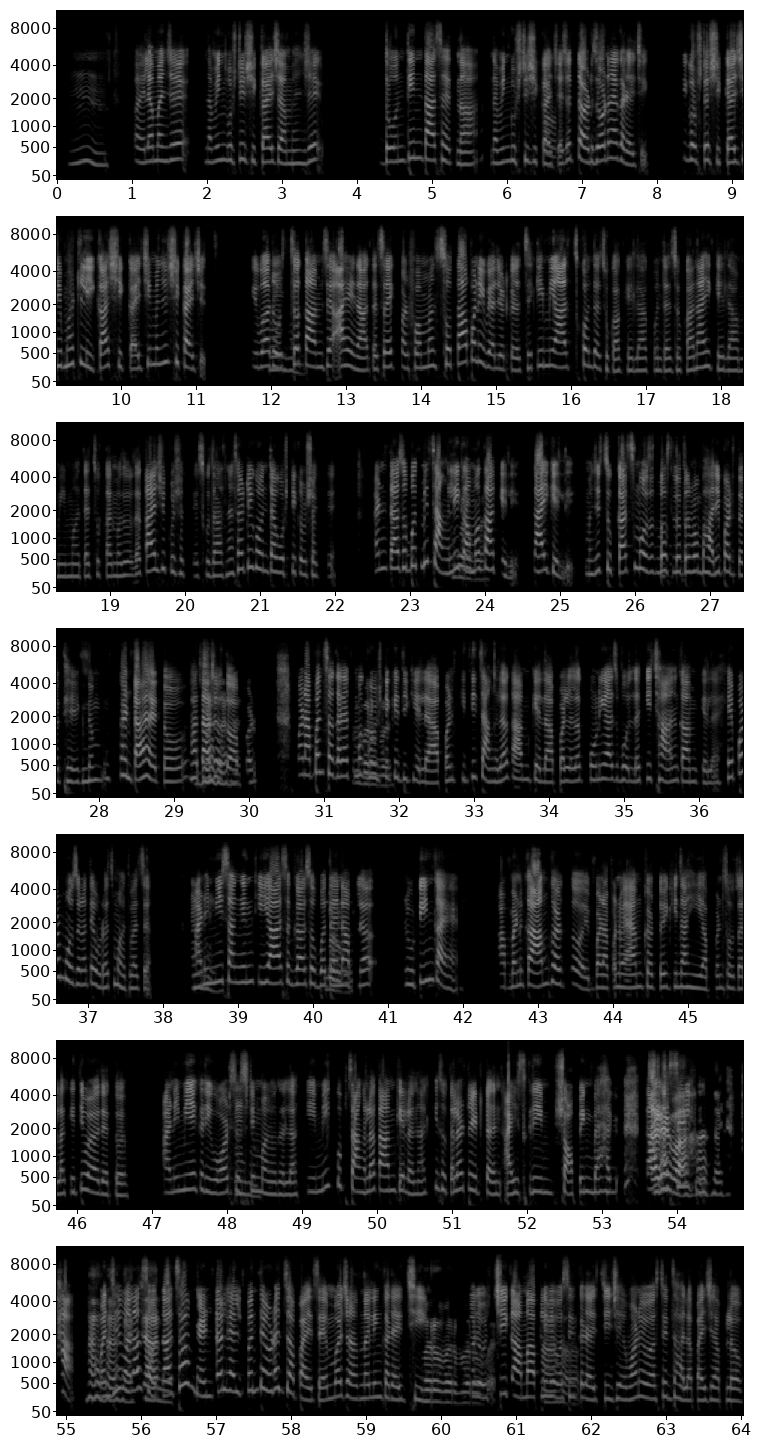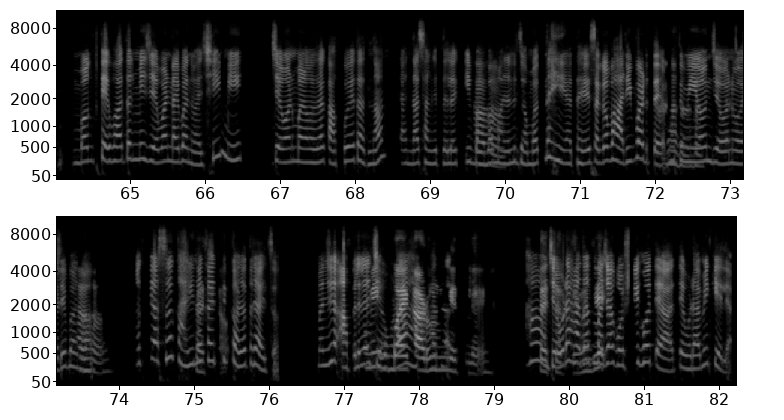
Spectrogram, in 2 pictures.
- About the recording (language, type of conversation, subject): Marathi, podcast, शाळेत न शिकवलेली कोणती गोष्ट तुम्ही स्वतः कशी शिकली?
- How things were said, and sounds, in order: in English: "परफॉर्मन्स"; in English: "इव्हॅल्युएट"; laughing while speaking: "चुकाच मोजत बसलो तर मग … हताश होतो आपण"; laughing while speaking: "हं, हं, हं"; horn; in English: "रूटीन"; in English: "रिवॉर्ड सिस्टम"; in English: "ट्रीट"; in English: "शॉपिंग बॅग"; laughing while speaking: "बॅग काय असेल ते"; laugh; laughing while speaking: "छानच!"; in English: "मेंटल हेल्थ"; in English: "जर्नलिंग"; laughing while speaking: "नाही. आता हे सगळं भारी पडत आहे"; other background noise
